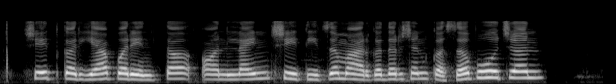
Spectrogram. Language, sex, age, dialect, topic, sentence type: Marathi, female, 18-24, Varhadi, agriculture, question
